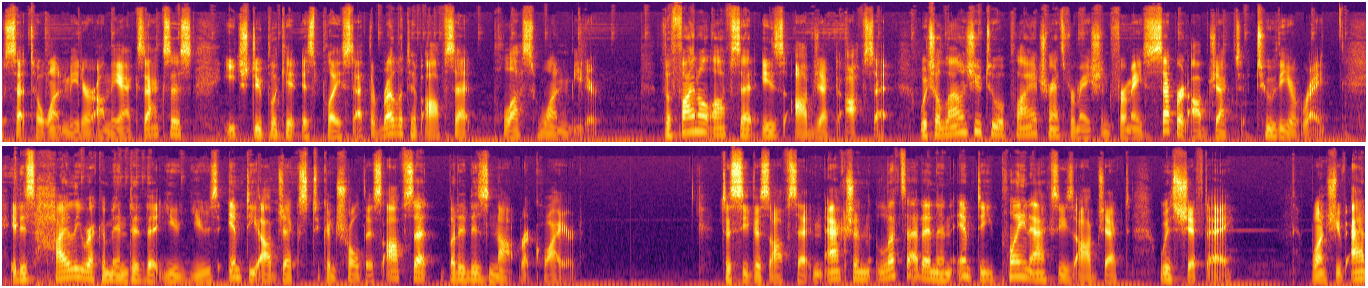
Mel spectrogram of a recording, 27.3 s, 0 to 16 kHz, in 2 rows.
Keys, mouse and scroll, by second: 19.9 middle click, 19.9 shift+a, 26.6 click.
